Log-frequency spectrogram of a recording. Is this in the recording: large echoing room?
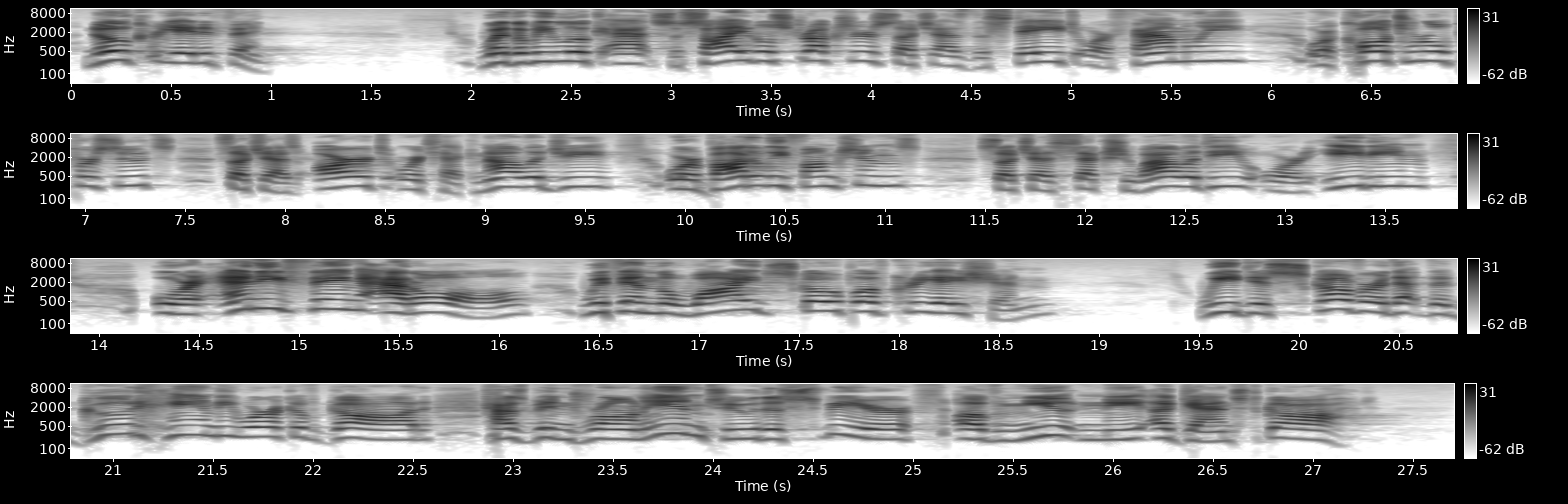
yes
